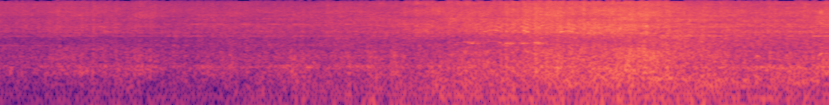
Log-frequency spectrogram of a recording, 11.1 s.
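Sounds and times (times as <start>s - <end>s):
steel train wheels rumbling on rails: 0.0s - 11.0s.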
